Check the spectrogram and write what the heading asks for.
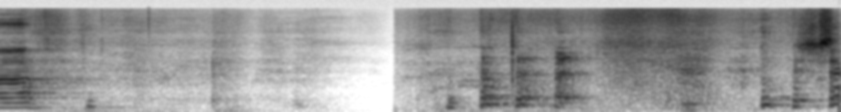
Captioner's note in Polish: śmiech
